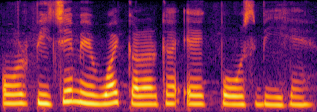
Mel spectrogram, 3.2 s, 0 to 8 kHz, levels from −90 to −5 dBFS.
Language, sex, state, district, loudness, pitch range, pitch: Hindi, female, Arunachal Pradesh, Papum Pare, -15 LUFS, 215-240 Hz, 230 Hz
